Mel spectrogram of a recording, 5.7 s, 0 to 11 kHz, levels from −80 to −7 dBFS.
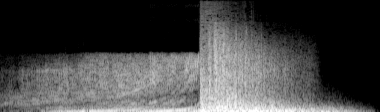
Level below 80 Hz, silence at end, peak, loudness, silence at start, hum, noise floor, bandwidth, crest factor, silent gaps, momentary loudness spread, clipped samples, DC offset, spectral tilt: -16 dBFS; 0 s; 0 dBFS; -15 LUFS; 0 s; none; -39 dBFS; 8.6 kHz; 12 dB; none; 23 LU; 0.2%; under 0.1%; -7.5 dB/octave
